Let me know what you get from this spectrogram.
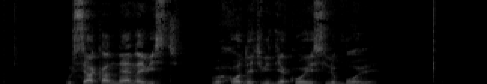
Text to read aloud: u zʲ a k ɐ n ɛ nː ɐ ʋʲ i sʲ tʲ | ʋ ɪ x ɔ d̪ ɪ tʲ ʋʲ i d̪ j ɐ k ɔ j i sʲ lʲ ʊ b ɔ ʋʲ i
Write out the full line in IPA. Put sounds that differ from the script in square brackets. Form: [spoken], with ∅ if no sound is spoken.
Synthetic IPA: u [sʲ] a k ɐ n ɛ [n] ɐ ʋʲ i sʲ tʲ | ʋ ɪ x ɔ d̪ ɪ tʲ ʋʲ i d̪ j ɐ k ɔ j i sʲ lʲ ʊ b ɔ ʋʲ i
